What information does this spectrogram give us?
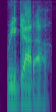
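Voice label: "regatta", American English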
